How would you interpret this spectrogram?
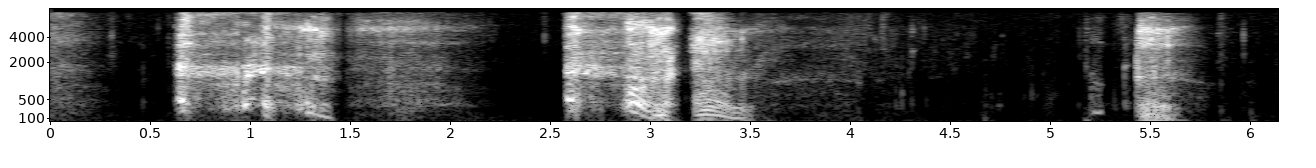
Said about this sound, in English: Excuse me, and I have another cough and a little drink of water.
